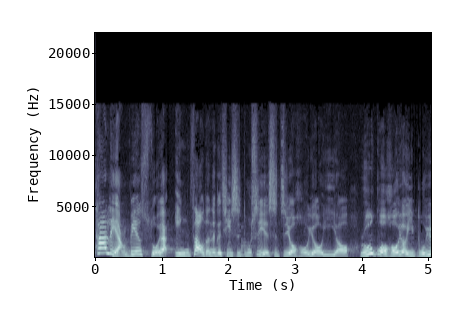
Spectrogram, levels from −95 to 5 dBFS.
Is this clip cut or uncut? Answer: cut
